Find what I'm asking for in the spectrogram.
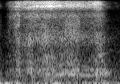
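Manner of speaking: long hissing blow of smoke; acted sighing exhale. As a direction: blow out a huge mouthful of smoke. And he's like.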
